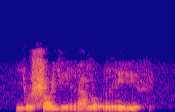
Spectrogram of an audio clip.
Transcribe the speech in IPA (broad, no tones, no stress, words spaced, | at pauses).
juʂɔj iraβo̰ riθ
